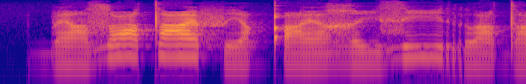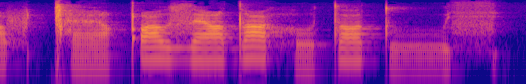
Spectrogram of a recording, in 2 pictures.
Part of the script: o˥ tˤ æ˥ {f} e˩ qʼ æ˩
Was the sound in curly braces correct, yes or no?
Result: yes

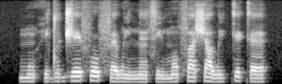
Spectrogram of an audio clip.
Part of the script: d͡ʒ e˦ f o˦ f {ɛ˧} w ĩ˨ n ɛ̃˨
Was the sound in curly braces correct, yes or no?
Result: yes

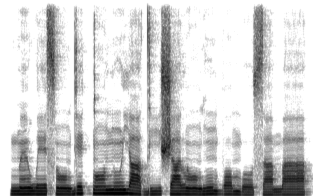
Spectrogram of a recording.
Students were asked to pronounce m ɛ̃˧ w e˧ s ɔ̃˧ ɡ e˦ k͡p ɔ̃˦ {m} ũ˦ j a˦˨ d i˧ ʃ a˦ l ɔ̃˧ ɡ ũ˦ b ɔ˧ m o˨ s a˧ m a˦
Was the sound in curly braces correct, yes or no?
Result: no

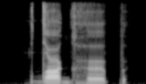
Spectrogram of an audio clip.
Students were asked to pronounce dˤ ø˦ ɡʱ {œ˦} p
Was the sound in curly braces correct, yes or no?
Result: no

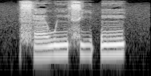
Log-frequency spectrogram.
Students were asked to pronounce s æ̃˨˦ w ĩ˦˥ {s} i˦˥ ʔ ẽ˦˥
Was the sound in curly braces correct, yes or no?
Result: yes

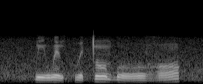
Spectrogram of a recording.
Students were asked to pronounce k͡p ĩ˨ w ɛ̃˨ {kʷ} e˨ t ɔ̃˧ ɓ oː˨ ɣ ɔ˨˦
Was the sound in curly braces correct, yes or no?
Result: yes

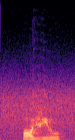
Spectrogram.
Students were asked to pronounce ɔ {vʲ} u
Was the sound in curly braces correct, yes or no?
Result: yes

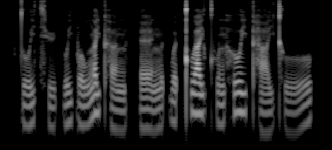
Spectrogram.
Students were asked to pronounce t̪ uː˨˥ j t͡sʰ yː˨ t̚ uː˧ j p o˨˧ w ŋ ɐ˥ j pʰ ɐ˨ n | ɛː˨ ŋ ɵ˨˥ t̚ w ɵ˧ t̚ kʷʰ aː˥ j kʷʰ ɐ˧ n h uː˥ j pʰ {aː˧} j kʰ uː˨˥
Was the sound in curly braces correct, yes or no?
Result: no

